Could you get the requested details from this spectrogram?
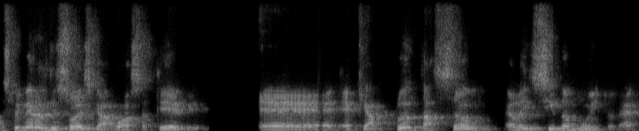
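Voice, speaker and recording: Here a man uses a plain, everyday voice with a fairly high pitch. He goes at a fairly slow pace, with ordinary pitch variation. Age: 60s. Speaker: network marketing business leader. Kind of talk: interview.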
